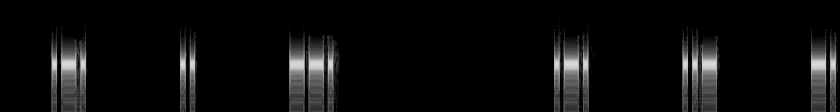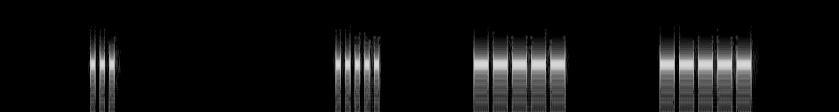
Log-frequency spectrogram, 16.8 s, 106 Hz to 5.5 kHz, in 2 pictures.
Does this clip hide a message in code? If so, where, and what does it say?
Yes: Morse code from 0.5 to 15.9 s, heard as a keyed tone, about 25 wpm, spaced as for 8 wpm, 570 Hz. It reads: RIG RUNS 500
